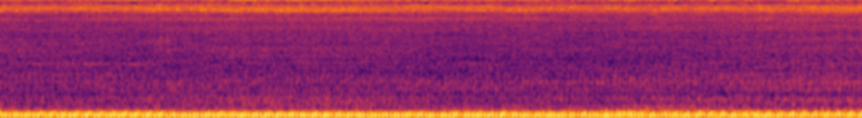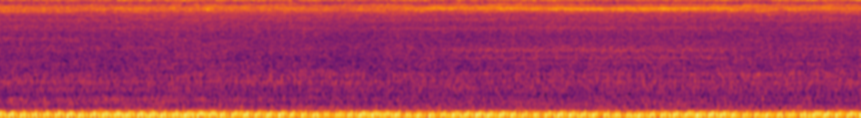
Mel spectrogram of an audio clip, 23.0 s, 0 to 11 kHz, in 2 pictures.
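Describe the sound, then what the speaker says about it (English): A 1968 Chevrolet Camaro with headers, aluminum radiator and a healthy-sounding engine idles steadily and loudly close by, a deep continuous low rumble with no talk over it. "Real nice engine. Running really good."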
